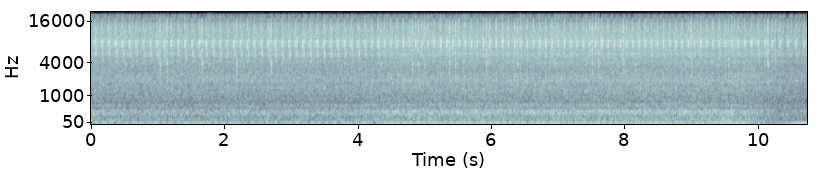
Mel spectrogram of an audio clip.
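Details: GAZel Business with UMZ-40216 engine after cylinder head replacement (cracked head): light regular tapping over idle as a pushrod head catches the edge of its hole when fully down; pushrod rubbing on cylinder head hole.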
